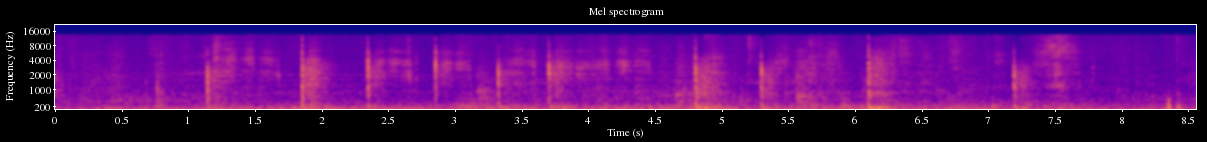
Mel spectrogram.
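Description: Chalk writing on a blackboard: irregular sharp taps and short scratching strokes, with a longer scratch near the end as a line is drawn, over a steady low room rumble.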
